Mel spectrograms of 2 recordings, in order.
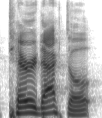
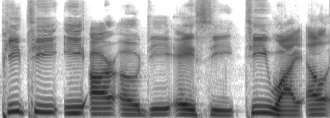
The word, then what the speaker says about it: pterodactyl: impossible to hear a pterodactyl going to the bathroom because the p is silent the P the p is silent and if you know PT e r o d a c t y l is how you spell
